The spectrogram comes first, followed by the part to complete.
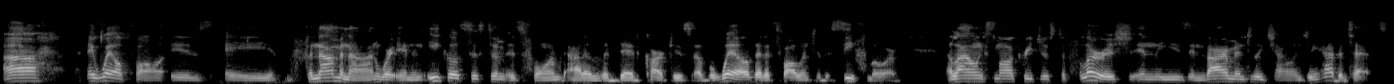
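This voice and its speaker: An actor plays a measured, dry-witted male assistant in a one-act play. His medium-pitched voice is articulate and deadpan. The sound has little room echo and is a bit dull. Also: natural voice. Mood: measured, explanatory.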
